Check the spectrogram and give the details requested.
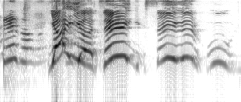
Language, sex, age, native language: Icelandic, male, 8, Icelandic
